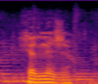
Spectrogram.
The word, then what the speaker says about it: Heath Ledger: Actores que trabajan en la película: Morgan Freeman, Michael Caine, Gary Oldman y el señor Heath Ledger,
